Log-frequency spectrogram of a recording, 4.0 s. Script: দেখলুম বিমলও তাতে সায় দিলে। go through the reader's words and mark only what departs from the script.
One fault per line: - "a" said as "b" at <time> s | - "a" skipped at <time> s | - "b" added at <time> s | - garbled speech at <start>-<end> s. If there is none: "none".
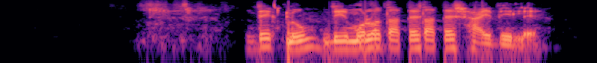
- "তাতে" added at 2.8 s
